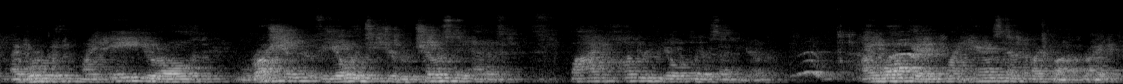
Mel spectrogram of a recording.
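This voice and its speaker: A middle-aged man talks to a concert crowd, full of energy and telling stories. His voice rings through a very echoey hall, picked up from a distance with faint noise behind it. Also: mid-range voice. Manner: energetic, storytelling, jokes with the crowd. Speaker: musician speaking to a concert audience. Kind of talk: lively stage talk to an audience.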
